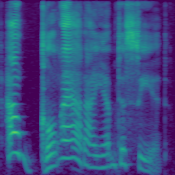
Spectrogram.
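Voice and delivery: high, delighted mother duck; glad and excited. A narrator's reading. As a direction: beam with relief. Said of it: "quacked Missus Mallard excitingly".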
